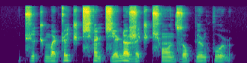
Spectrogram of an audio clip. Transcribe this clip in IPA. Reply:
t͡ɕot͡ʃmɜʈɨt͡ʃ t͡ɕʰɛ̃ɳt͡ɕeɳ ɾɜʐɛt͡ʃt͡ɕʰõ d͡zopʲuɳ kuɳ

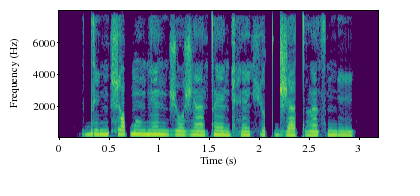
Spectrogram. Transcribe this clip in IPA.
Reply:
diŋɕɒ ɓũɡẽŋʒo ʒæ̃tẽɡhẽ çotd͡ʒætðæ̃s ŋi

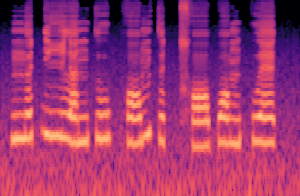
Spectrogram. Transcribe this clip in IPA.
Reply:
n̪ɵ˨˥t̚ jiː˧lɐ˨n t̪uː˨˧pʰɔː˨˥m t̪ɵ˧t̚t͡sʰɔː˨pɔː˧ŋ kʷɛː˧k̚

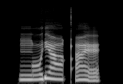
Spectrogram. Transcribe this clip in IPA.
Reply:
ŋɔ ɾʲɑːqʼæ

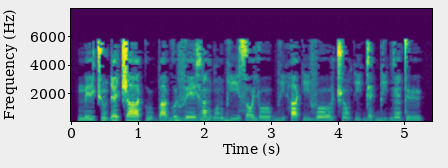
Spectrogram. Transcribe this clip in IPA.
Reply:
meː˧t͡ʃũ˦ ɗɛ˦t͡ʃaː˦ ku˧ ba˨ɡʷɨ˦ veː˧ ɣã˦ɡ͡bɔ̃˨ɡ͡biː˧ zɔ˨joː˨ bi˨ha˦˨ki˨voː˦˨ t͡ʃɔ̃˧ ki˨ɡɛ˨ ɡ͡bi˨ɡɛ̃˦tɨ˦

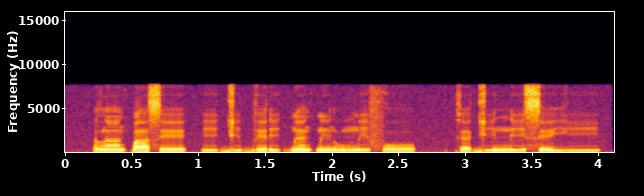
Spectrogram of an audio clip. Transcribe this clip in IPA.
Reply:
lã˧k͡pa˨se˧ | i˧ɡi˧ be˧ɾi˧ ɡ͡bɛ̃˧k͡pĩ˨ɾu˨˦ mi˦fo˧ | kɛ˨ɡi˧ ni˧se˨ ji˧

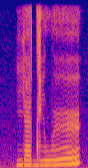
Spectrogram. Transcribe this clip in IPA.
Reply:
jædi wøː

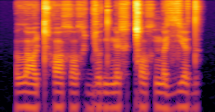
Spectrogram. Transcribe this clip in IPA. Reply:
lɒcʰɒxɔx ɟodŋɛxǀɔxŋɐ zʲɐd

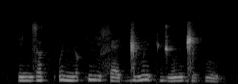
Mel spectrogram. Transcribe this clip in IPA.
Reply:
eɲzɒtpʼo ɲɒkɲi ɬæɪ̯ɡ͡ǁũ ɾikd͡ʒũ ɡ͡ǁepu

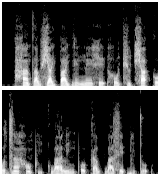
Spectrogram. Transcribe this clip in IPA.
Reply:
hã˥˧t̪a˨˩w ɕa˥˧jpa˧jɡẽ˨˩ n̪ẽ˧he˦ʔ ho˧t͡ɕo˥˧ t͡ɕʰa˦ʔko˥˧ d͡zã˥˧hɔ̃˧ pʰi˨ʔkʰwa˧li˥˧n pʰo˦ʔka˧w pwa˧se˦ʔbi˥˧ t̪o˨ʔ

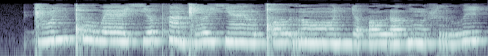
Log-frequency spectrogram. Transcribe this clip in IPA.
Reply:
ɡ͡ǁɔ̃ɲǃʼu wɛːçəpʰãɡ͡ǁəːi̯ çɛ̃ːu̯ǃʼɔu̯rɔ̃ː ɲʌʔɔu̯ɾʌ ɡũːɬrṳi̯

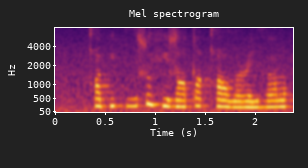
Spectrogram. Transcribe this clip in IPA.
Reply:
qʰopʲuki̤su fʲœzetˤe qʰoðˤu ɭiɦœlˠ

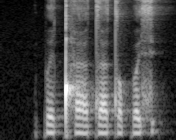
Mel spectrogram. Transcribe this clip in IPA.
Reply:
peǃʰæː tætɔ pœsʲ

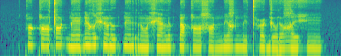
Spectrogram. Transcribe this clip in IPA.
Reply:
qõqotˤɑ ɡ͡bẽɗĩʁ xʲõɾɯk͡pĩ rõxʲɑ̃ lɯk͡peqɑχɑ ŋ͡miʁŋ͡mi t̪ʰə˞ɡʲoɾɯ ʁihĩ

